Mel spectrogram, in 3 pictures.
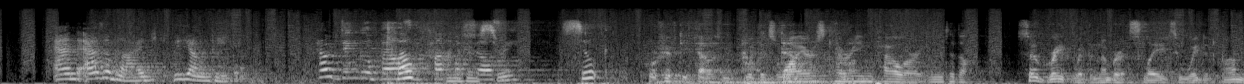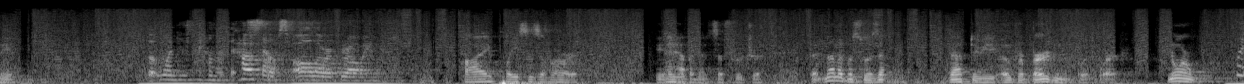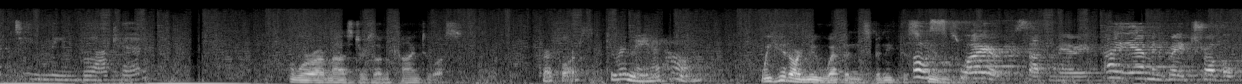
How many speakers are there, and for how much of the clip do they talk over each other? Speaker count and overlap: seven, about 12%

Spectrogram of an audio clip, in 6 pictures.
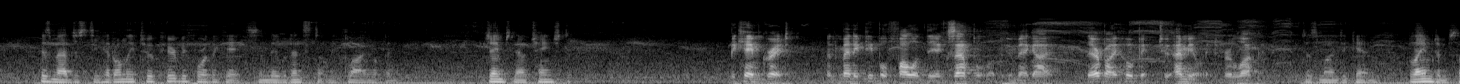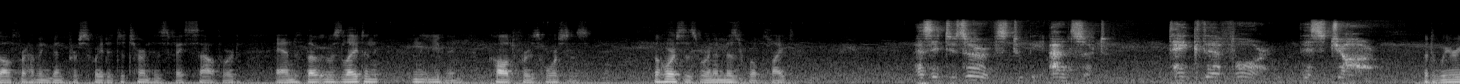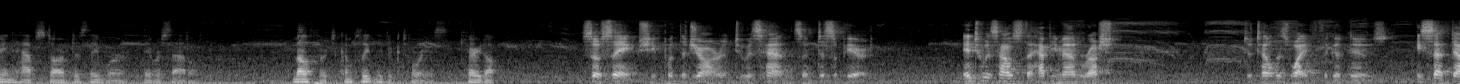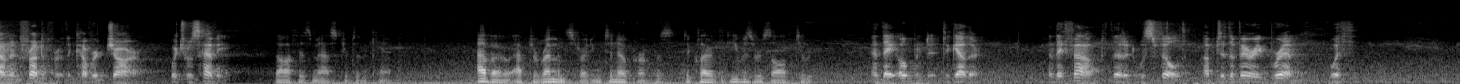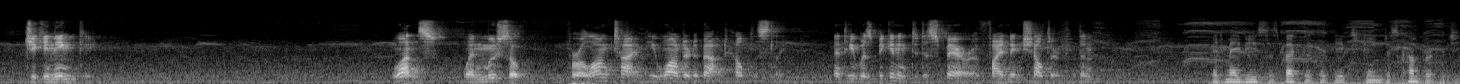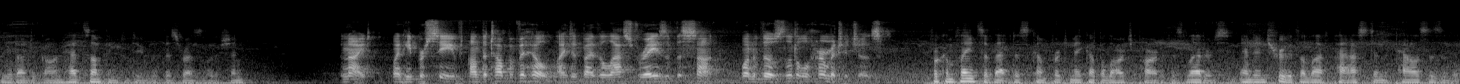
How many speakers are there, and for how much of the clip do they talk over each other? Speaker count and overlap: two, no overlap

